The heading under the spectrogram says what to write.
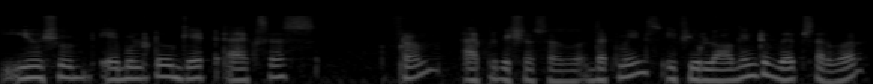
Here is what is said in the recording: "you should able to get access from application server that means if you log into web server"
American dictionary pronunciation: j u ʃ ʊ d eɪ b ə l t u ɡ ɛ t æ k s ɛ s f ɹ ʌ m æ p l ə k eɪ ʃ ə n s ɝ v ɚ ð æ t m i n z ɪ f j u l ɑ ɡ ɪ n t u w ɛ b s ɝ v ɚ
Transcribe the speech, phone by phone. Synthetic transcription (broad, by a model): j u ʃ ʊ d eɪ b ə l t u ɡ ɛ t æ k s ɛ s f ɹ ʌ m æ p l ə k eɪ ʃ ə n s ɝ v ɚ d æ t m i n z ɪ f j u l ɑ ɡ ɪ n t u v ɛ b s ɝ v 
